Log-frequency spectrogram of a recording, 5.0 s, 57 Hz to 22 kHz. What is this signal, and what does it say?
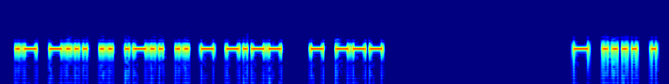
Morse code, heard as a keyed tone, about 34 wpm, 700 Hz. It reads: ABILITY TO THE
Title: Speed-Racing - Sets of 3 Words 28wpm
